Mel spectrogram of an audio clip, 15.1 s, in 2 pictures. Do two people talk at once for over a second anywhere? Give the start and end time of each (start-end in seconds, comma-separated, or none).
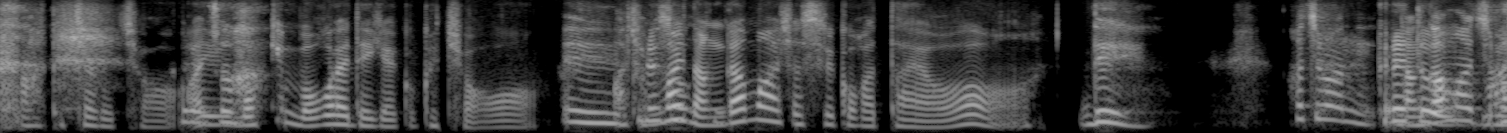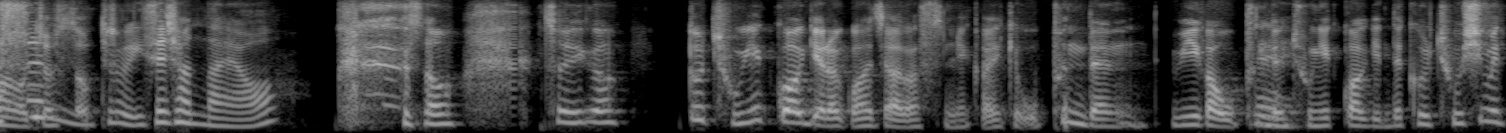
6.9-8.2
